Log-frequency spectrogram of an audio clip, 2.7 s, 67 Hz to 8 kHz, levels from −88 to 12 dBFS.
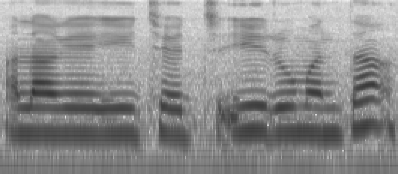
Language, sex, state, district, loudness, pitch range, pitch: Telugu, female, Andhra Pradesh, Annamaya, -16 LUFS, 205-220 Hz, 205 Hz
